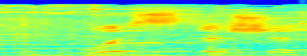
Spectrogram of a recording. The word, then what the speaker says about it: Worcestershire: language first step is forget what it looks like forget what the word looks like it might look like well but i'm telling you it's three syllables worcestershire worse okay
